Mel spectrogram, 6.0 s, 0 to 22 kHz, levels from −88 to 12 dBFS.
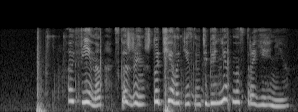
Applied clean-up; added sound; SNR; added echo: none; Thump, thud; 11 dB; none.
